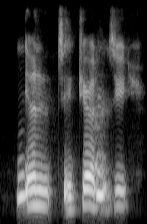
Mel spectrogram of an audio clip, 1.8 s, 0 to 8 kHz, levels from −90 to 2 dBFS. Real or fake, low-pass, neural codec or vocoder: fake; 7.2 kHz; autoencoder, 22.05 kHz, a latent of 192 numbers a frame, VITS, trained on one speaker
